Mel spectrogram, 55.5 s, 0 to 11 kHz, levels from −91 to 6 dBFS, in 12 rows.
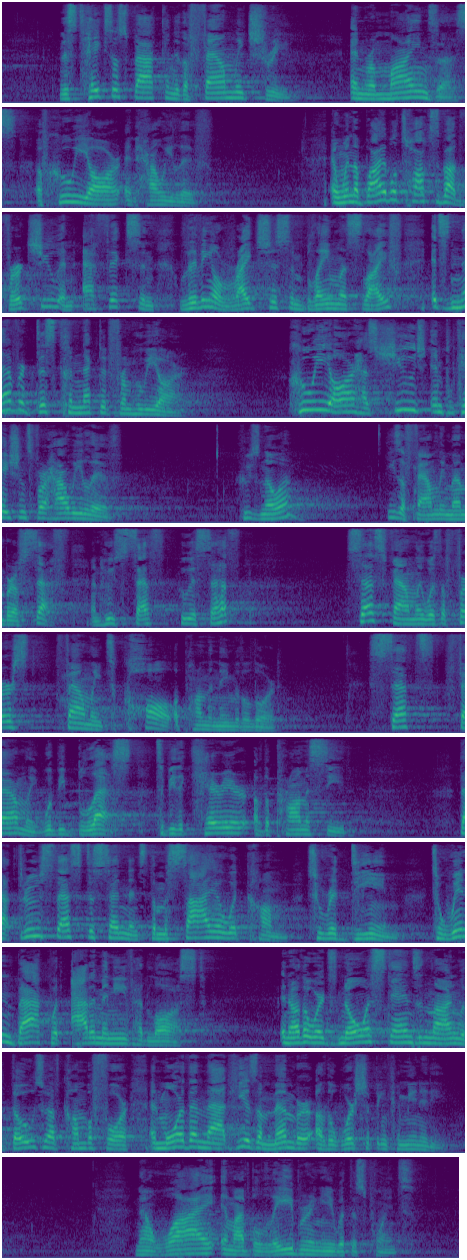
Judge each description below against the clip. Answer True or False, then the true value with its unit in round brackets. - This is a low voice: False (165 Hz)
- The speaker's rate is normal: True (160 wpm)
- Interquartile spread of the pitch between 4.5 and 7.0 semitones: True (5.5 semitones)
